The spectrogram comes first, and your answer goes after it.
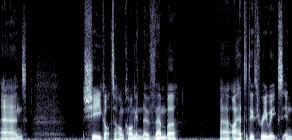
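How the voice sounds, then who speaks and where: In a London accent, a man with a very deep, low pitch speaks at a moderate pace in a monotone, flat manner, on a very clean recording with a silent background. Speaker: podcast guest. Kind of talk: interview.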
